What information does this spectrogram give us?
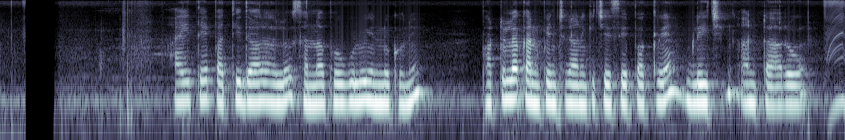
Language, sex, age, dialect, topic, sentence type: Telugu, female, 31-35, Telangana, agriculture, statement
